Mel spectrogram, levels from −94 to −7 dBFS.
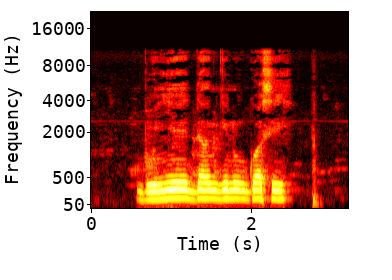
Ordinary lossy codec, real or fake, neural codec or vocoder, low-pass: MP3, 96 kbps; real; none; 10.8 kHz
